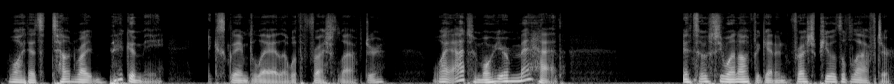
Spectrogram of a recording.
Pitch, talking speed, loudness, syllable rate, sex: 110 Hz, 170 wpm, -20 LUFS, 5.3 syllables/s, male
